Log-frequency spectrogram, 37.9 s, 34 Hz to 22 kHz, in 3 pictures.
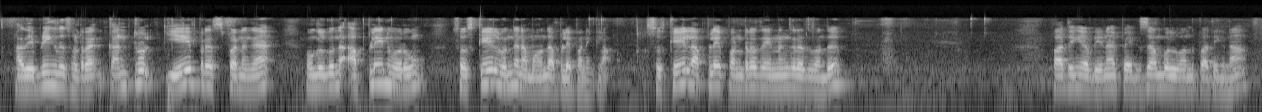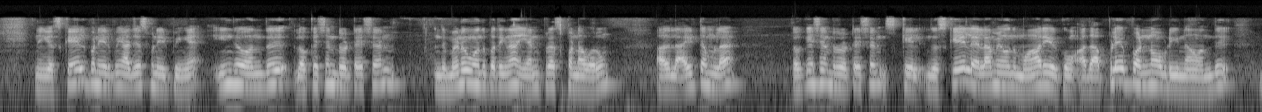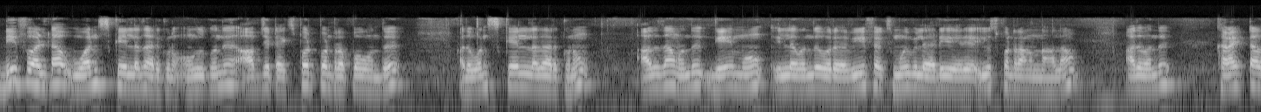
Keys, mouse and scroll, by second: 3.9 ctrl+a, 11.9 click, 20.4 n.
